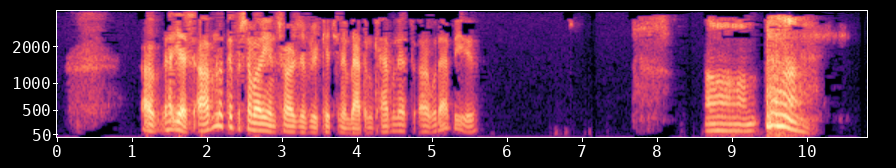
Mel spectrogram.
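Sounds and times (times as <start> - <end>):
speech: 1.2 - 5.7, 8.6 - 10.2
sneeze: 9.4 - 10.2.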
